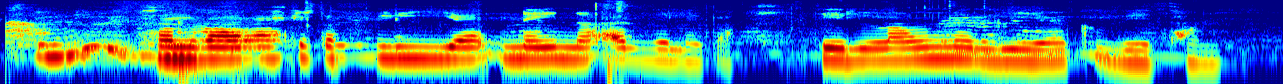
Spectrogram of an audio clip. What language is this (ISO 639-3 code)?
isl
